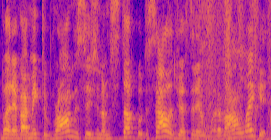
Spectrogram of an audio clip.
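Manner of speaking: normal talking voice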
